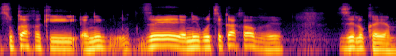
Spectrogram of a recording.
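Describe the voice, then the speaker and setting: A man speaking at a fairly slow pace with ordinary pitch variation. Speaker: musician and band leader. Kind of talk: casual chat.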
